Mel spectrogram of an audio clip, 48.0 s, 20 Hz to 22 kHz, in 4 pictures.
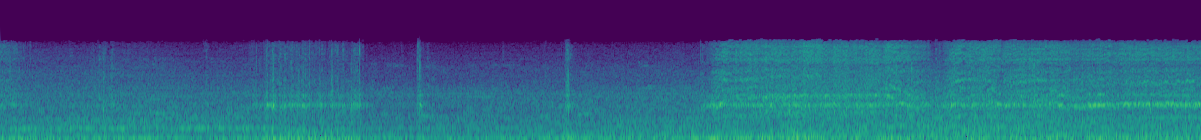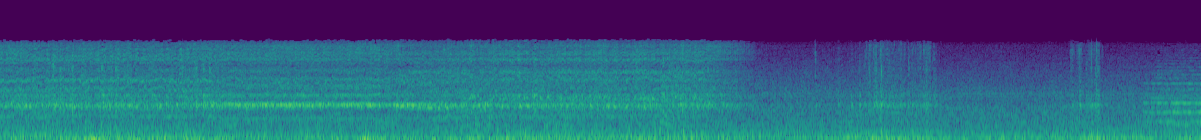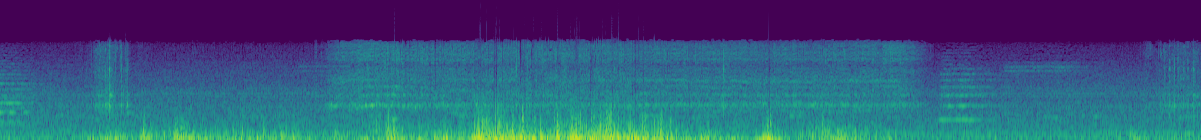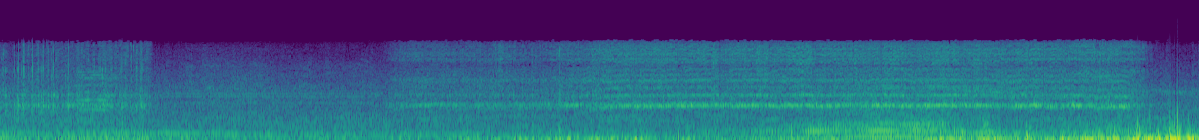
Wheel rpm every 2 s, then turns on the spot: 10, 10, 20, 140, 130, 130, 130, 130, 110, 10, 0, 0, 10, 90, 110, 100, 20, 20, 20, 10, 70, 120, 130, 80.
0-4 34-38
